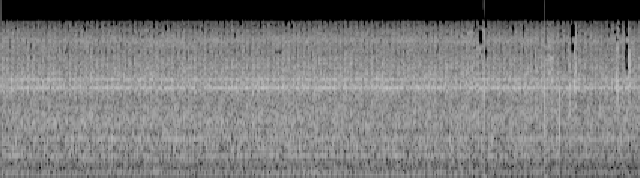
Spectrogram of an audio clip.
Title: weird engine noise!!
